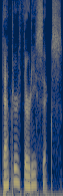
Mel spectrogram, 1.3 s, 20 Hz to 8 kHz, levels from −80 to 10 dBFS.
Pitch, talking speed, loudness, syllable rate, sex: 125 Hz, 140 wpm, -21 LUFS, 4.4 syllables/s, male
